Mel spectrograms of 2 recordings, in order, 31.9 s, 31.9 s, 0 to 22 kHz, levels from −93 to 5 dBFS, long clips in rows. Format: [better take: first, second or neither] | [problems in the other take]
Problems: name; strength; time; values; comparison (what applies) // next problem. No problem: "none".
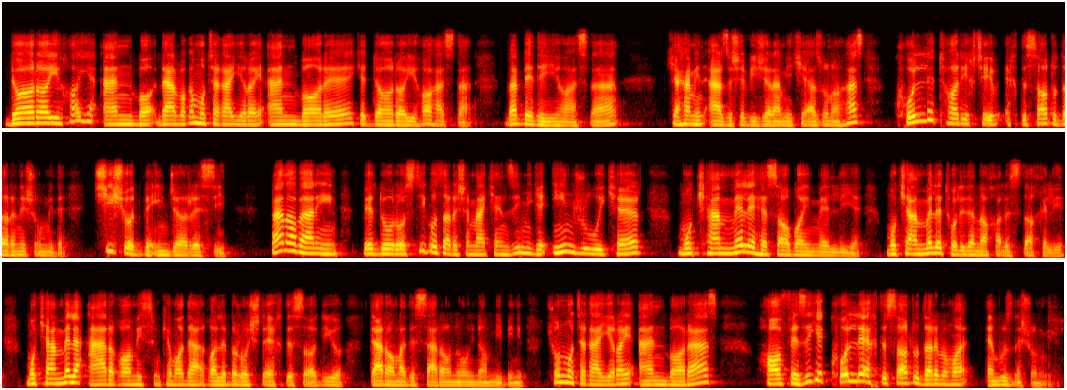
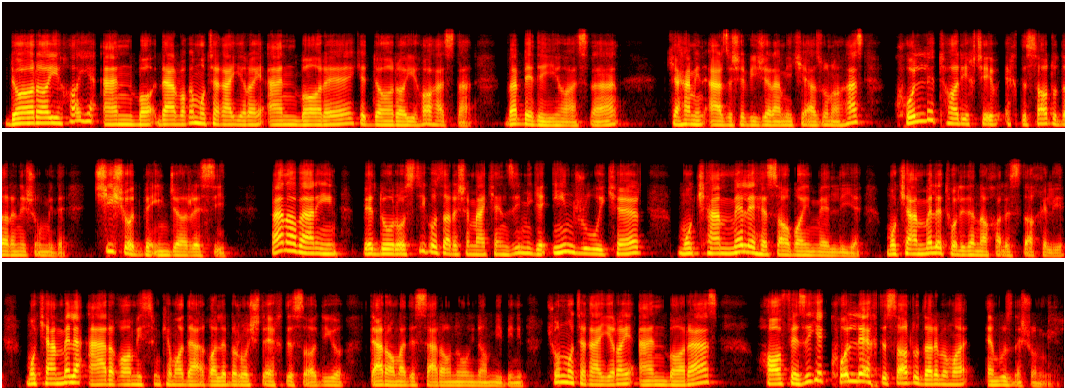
neither | garbled, watery; slightly; nothing above 7.5 kHz; the same in both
